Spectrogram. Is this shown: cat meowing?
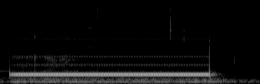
no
